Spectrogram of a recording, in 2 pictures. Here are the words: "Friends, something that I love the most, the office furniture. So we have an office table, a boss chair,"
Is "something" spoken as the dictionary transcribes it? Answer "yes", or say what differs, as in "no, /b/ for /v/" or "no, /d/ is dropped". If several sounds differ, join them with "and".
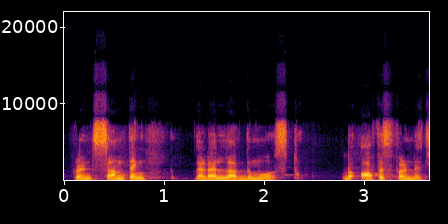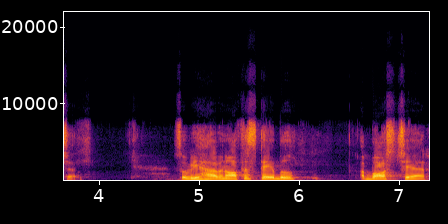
no, /t/ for /θ/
